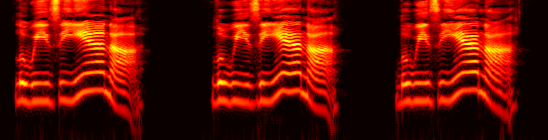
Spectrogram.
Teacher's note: Like Indiana, it's stressed on the second to last syllable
